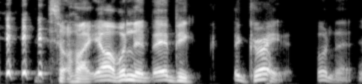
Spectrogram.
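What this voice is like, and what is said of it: Drunken-sounding impression. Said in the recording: “That's someone who's been on an alcohol binge for a week sending that take in... That was my impression.”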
